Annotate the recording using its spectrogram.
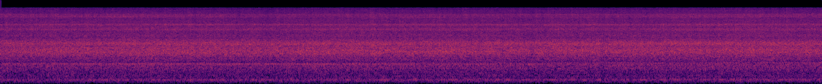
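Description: Fire engine's diesel engine and fire pump running steadily while pumping water to the hoses, a constant drone with a steady low hum and no change in speed.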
